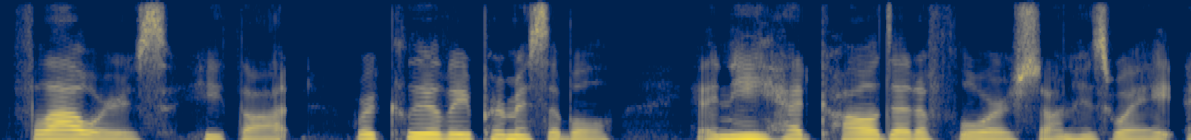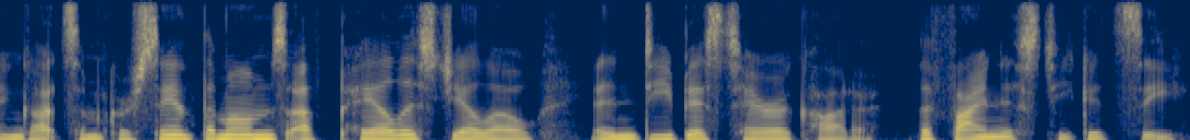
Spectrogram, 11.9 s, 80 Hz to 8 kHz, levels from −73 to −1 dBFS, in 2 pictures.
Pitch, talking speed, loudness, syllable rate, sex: 190 Hz, 160 wpm, -18 LUFS, 4.6 syllables/s, female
